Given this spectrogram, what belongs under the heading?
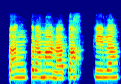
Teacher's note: క ముందు వచ్చిన విసర్గ కాబట్టి అహ రావాలి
